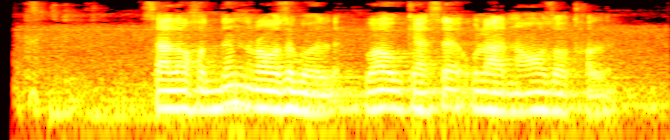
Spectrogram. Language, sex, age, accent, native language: Uzbek, male, 19-29, Navoiy, Uzbek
